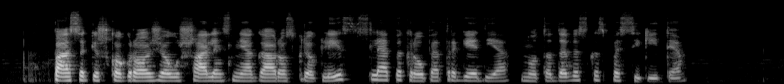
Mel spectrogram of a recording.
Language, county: Lithuanian, Alytus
